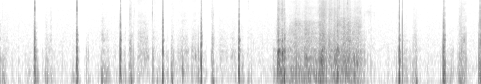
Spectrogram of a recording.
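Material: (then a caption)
Metal. Fingertips and nails tap and rub the metal housings of XY stereo microphone capsules, staying on the metal throughout. Sharp, dry clicks ring with a high metallic edge, with softer taps between them. Around the middle they give way to a longer, dense scratching rub before the taps resume.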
